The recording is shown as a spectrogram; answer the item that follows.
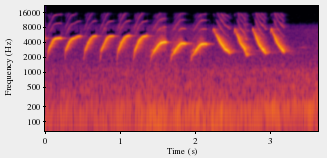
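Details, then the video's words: Training song of a canary: upward-slurred whistles repeated about four per second, shifting into steeply falling swept notes, then the song stops into quiet. "The Most Spectacular Canary Song!! Listen To This And Your Canary Will Sing A Lot"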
